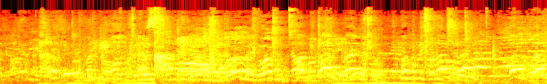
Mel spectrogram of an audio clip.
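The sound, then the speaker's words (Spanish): Several voices shout and cheer over one another in the Atlético de Madrid locker room after the match, as Cholo Simeone bangs and shouts at the Atlético de Madrid footballers, punctuated by sharp bangs and slaps, with a steady low hum underneath throughout. “Esos son los golpes y los gritos de Simeone a los futbolistas del Atlético de Madrid.”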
